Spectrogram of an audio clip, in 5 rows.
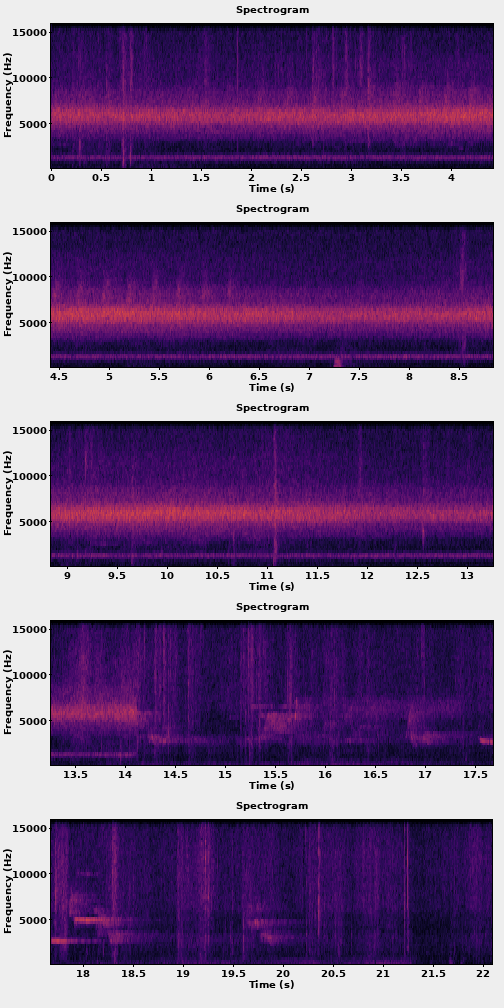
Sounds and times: Outside, rural or natural: 0:00.0 - 0:22.0.

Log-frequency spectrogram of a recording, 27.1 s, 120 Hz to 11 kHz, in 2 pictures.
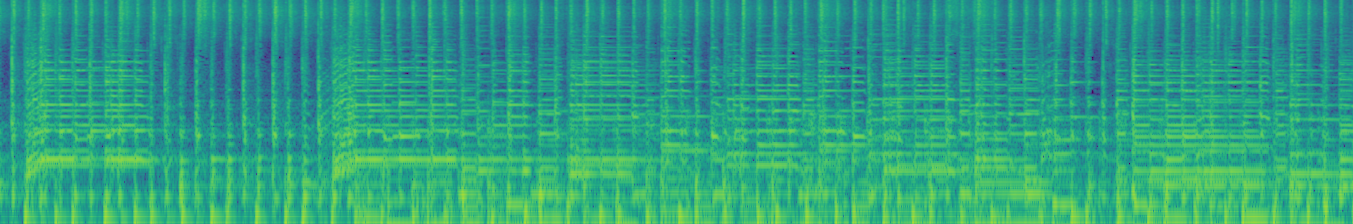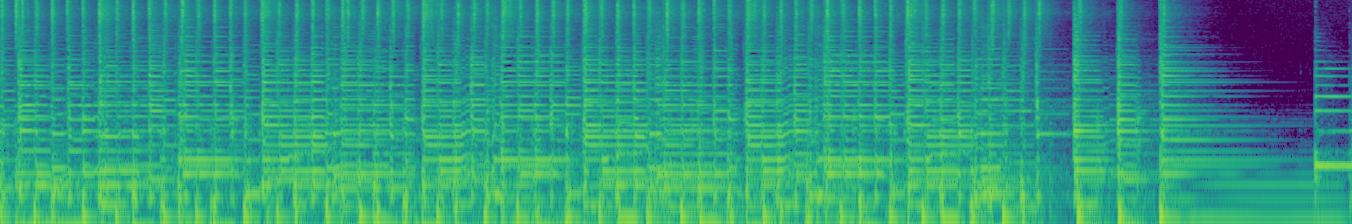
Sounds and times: Music: 0:00.0 - 0:27.0.

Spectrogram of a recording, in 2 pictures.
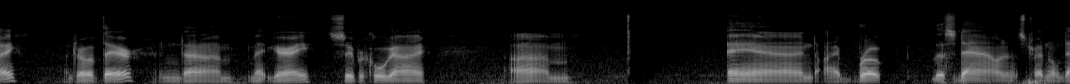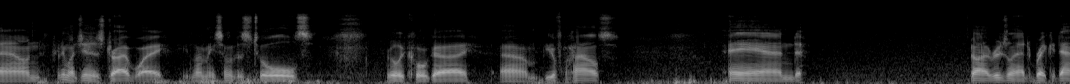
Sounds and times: Speech: 0:00.0 - 0:04.3, 0:05.1 - 0:05.8, 0:07.3 - 0:08.8, 0:09.4 - 0:13.9, 0:14.6 - 0:16.9, 0:18.0 - 0:18.8, 0:20.4 - 0:21.4.

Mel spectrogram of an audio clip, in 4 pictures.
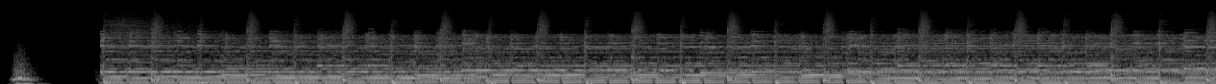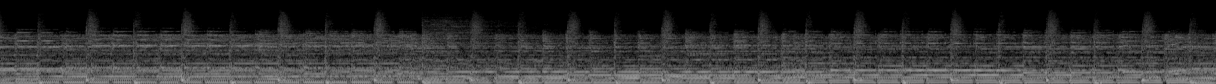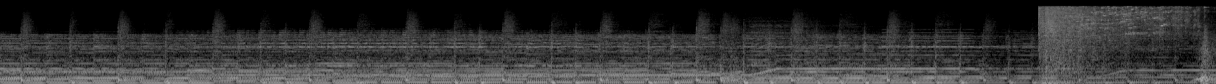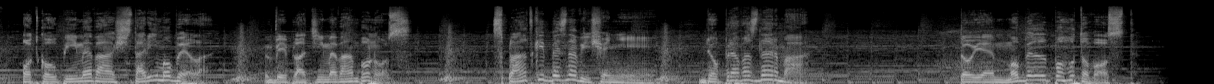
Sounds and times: Music: 0:01.0 - 0:48.2
Speech: 0:36.7 - 0:38.6, 0:39.2 - 0:40.6, 0:41.4 - 0:44.6, 0:46.1 - 0:47.9.

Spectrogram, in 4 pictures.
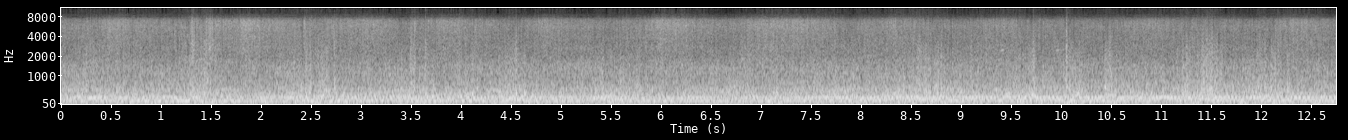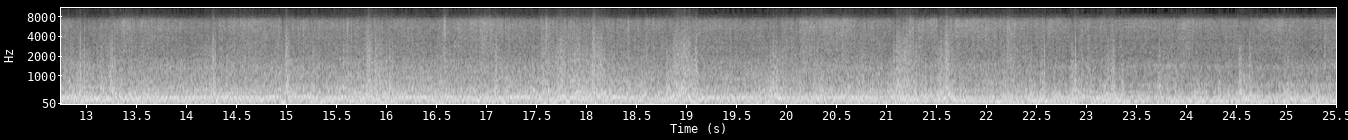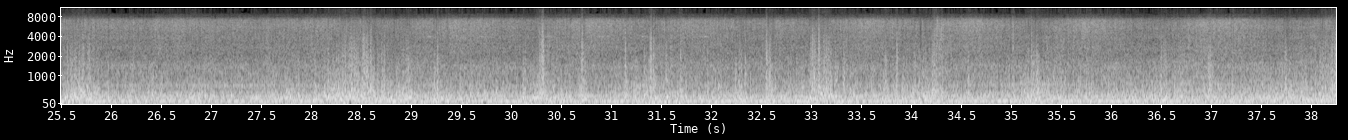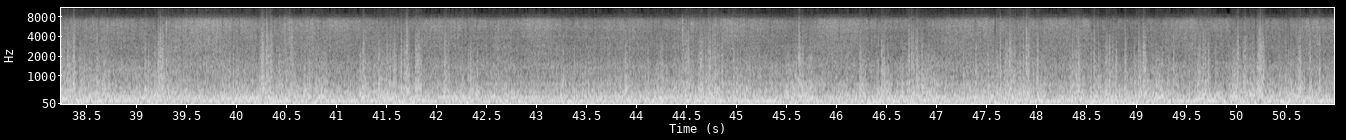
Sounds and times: Motorboat, speedboat: 0:00.0 - 0:50.9.

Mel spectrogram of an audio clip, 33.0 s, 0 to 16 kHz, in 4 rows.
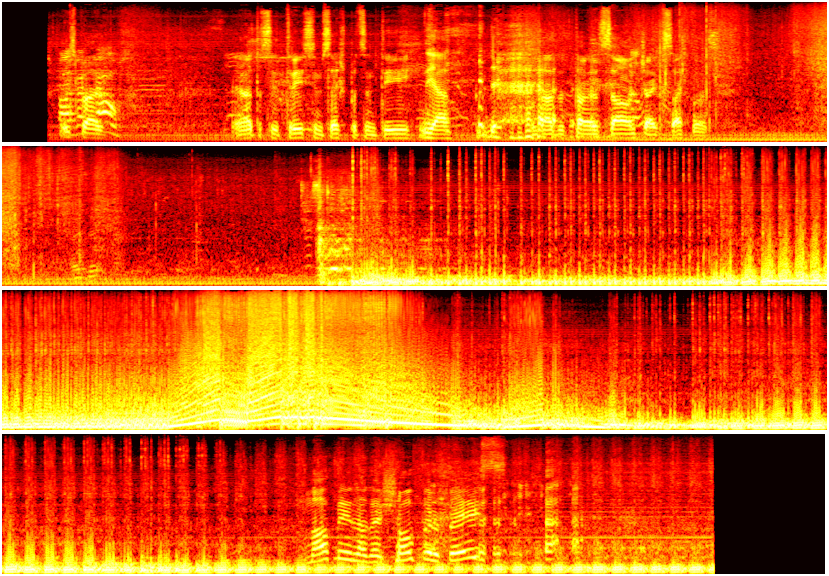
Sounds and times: Speech: 0:05.4 - 0:07.3, 0:08.9 - 0:09.4, 0:27.8 - 0:29.8.

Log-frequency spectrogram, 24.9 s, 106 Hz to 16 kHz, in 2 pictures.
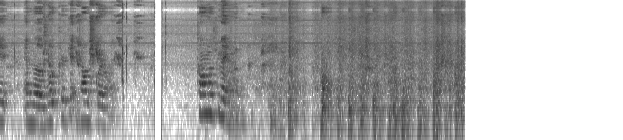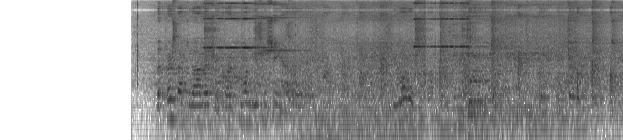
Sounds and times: Speech: 0:00.0 - 0:02.4, 0:03.9 - 0:05.0, 0:15.6 - 0:18.8, 0:20.3 - 0:22.1.

